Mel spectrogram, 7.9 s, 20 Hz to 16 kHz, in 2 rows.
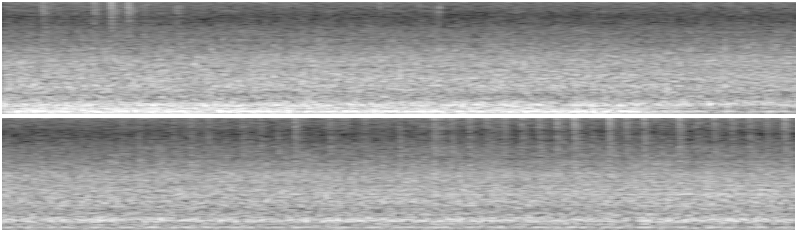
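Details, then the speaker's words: Vintage 1950s-60s FASCO 20-inch two-speed box fan, oiled: switched down from high, which vibrates the grille, to low; even hum settles to a smooth, quiet whir with no rattle, a leaf stuck inside. "turn it down to low leaf stuck in there see it runs nice and smooth on low"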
